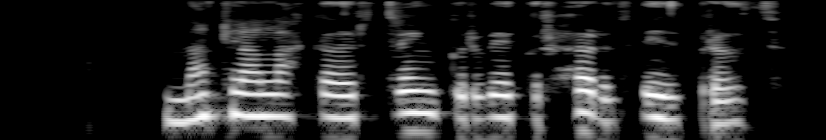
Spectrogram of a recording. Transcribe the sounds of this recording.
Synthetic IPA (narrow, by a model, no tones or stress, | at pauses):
naklalahkaðʏɾ̥t̪ɾejŋkʏɾvɛːkʏɾ̥hœɾðvɪðpɾœwθ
